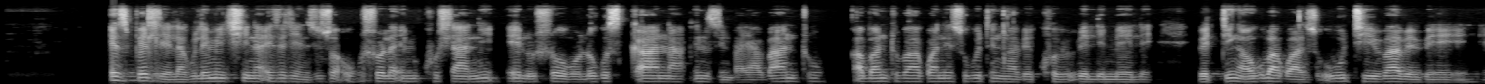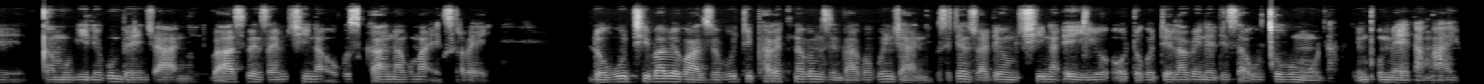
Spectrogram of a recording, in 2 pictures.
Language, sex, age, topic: North Ndebele, male, 36-49, health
